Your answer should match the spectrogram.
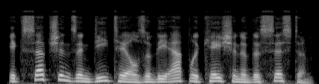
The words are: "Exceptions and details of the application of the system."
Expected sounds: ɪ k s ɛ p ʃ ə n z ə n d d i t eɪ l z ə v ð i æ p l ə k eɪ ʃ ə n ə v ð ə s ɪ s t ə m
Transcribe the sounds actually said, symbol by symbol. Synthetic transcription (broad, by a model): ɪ k s ɛ p ʃ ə n z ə n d d i t eɪ l z ə v ð i æ p l ə k eɪ ʃ ə n ə v ð ə s ɪ s t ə m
